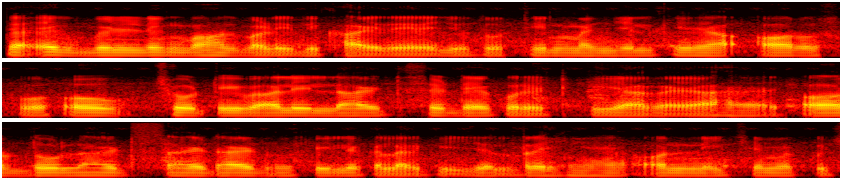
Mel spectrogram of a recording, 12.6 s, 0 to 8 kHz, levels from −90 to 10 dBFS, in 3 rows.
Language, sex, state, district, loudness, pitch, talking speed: Hindi, male, Jharkhand, Jamtara, -25 LUFS, 100 Hz, 170 wpm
